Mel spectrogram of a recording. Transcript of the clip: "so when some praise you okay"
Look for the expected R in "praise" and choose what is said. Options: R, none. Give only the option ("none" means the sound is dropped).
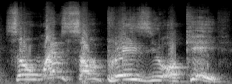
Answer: R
